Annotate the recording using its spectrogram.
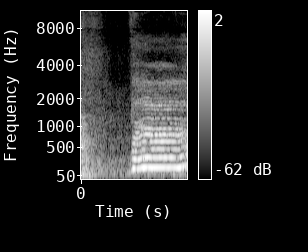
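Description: A woman singing unaccompanied: after a short pause, a long low note held steady from about a second in.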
